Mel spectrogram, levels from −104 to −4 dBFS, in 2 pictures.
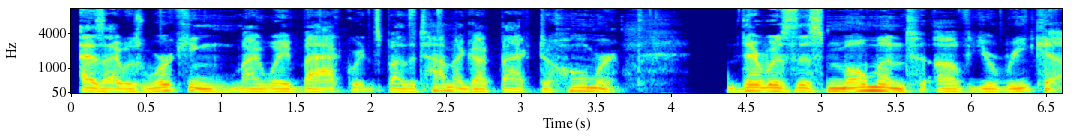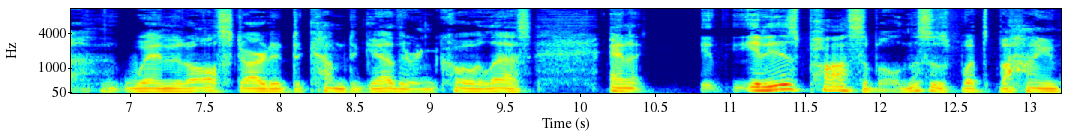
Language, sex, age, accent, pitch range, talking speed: English, male, 50-69, American, 95-115 Hz, 180 wpm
